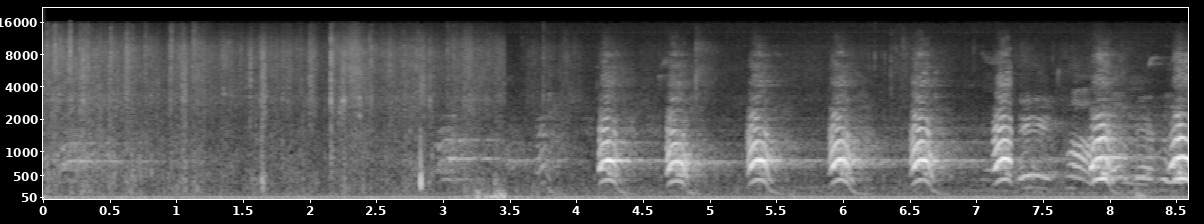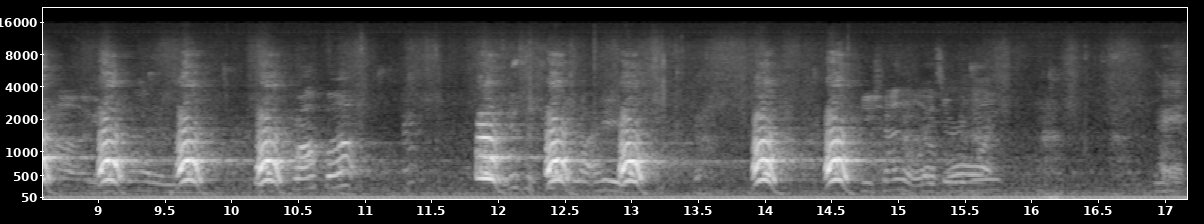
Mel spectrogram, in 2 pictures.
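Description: Squirrel hunting dog barking treed, the sign that it is holding a squirrel up the tree. About four seconds in, a steady run of barks starts at about two a second, breaks off briefly, and a few more barks come near the end.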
